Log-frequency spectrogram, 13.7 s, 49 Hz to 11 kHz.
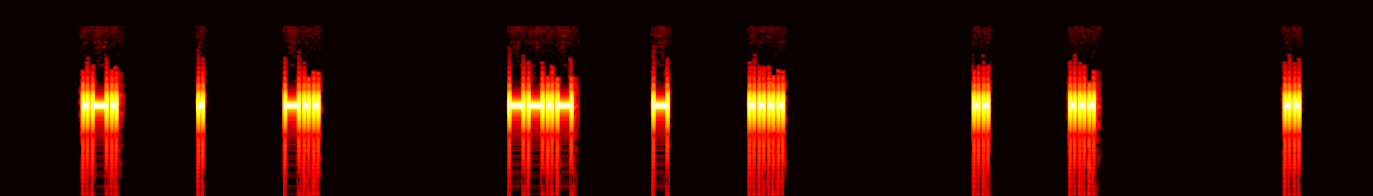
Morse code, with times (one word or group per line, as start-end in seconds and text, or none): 0.8-3.2 RED
5.1-7.8 QTH
9.7-10.9 IS
12.8-13.0 I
